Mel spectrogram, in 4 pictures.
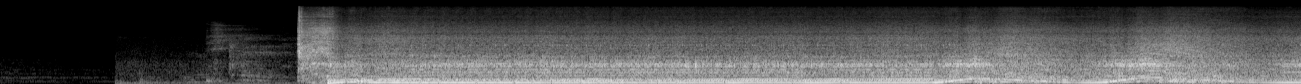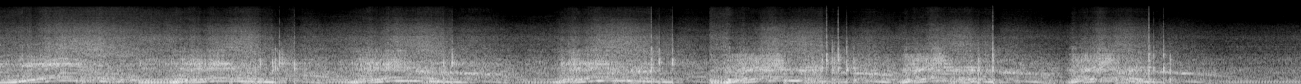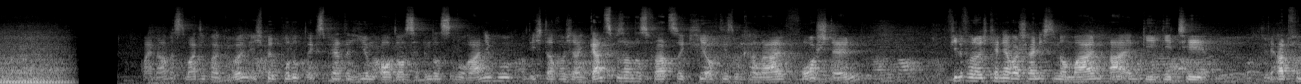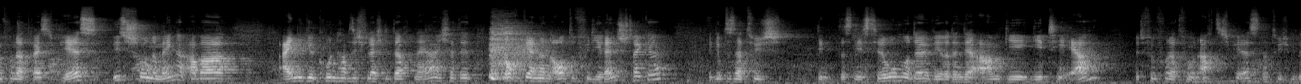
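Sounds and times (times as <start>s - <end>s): car engine idling and revving: 3.0s - 26.8s.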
